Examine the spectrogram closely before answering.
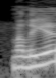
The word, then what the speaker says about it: Malia: i have somebody here uh marlea or malia malia is that how you say it oh yeah yeah yeah hi susan hi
